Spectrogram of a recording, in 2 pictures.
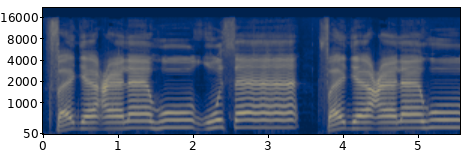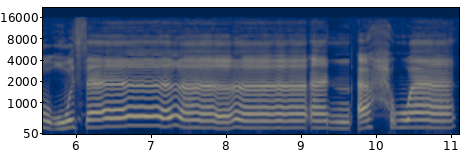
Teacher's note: Jadi kalau kita ibaratkan ini lidah, huruf ghoin itu lidah terdalamnya naik ke atas. Jadi bukan terhampar, tapi suaranya tebal. · ghoin dilafalkan dengan lemah, ya, dan tidak mengalir nafasnya. · Dan jangan lupa huruf ghoin diangkat pangkal lidahnya. Ya, diangkat pangkal lidahnya begini.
